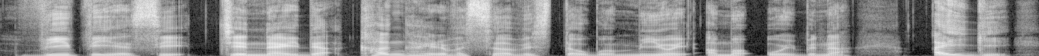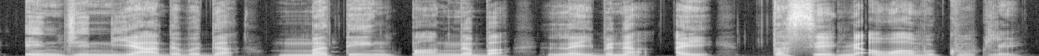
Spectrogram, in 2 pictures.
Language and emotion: Manipuri, happy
